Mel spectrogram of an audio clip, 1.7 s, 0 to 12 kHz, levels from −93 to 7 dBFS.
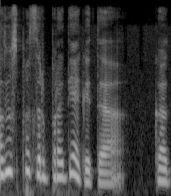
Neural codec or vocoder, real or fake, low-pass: none; real; 10.8 kHz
